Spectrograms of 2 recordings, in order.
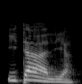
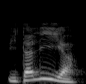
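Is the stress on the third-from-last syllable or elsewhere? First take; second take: third-from-last; elsewhere. First: The stress is on the third-from-last syllable. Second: The stress is not on the third-from-last syllable. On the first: The speaker calls it right. "mais bien ... Italia" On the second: The speaker calls it wrong. "et non pas ... Italia"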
